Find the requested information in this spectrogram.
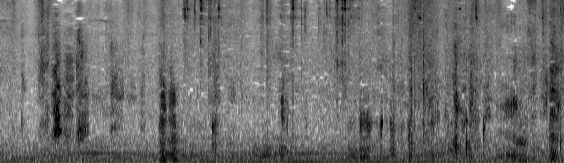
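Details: Boxer puppy Max squaring off against Baby, a female English Mastiff, trying to be the new sheriff in town: scattered rough growls and bursts of barking amid scuffling, with a steady low hum underneath.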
